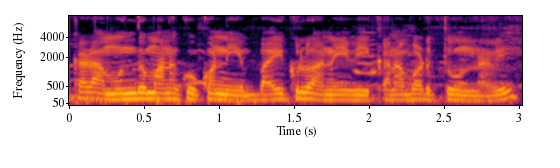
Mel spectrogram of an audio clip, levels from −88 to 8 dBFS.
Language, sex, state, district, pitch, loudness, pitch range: Telugu, male, Telangana, Hyderabad, 135 Hz, -14 LUFS, 125-145 Hz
